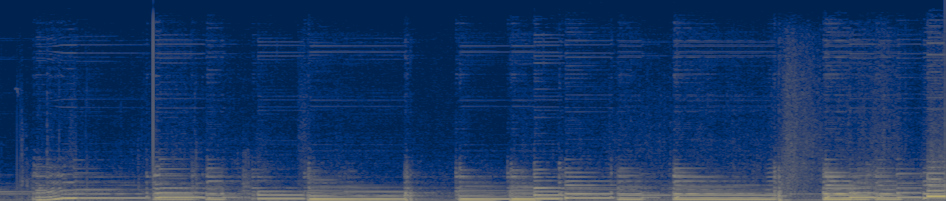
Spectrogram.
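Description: Background music on guitar: plucked chords and single notes, with a note sliding up in pitch near the start.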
